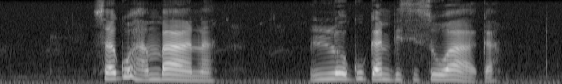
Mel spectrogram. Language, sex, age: Tsonga, male, 23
